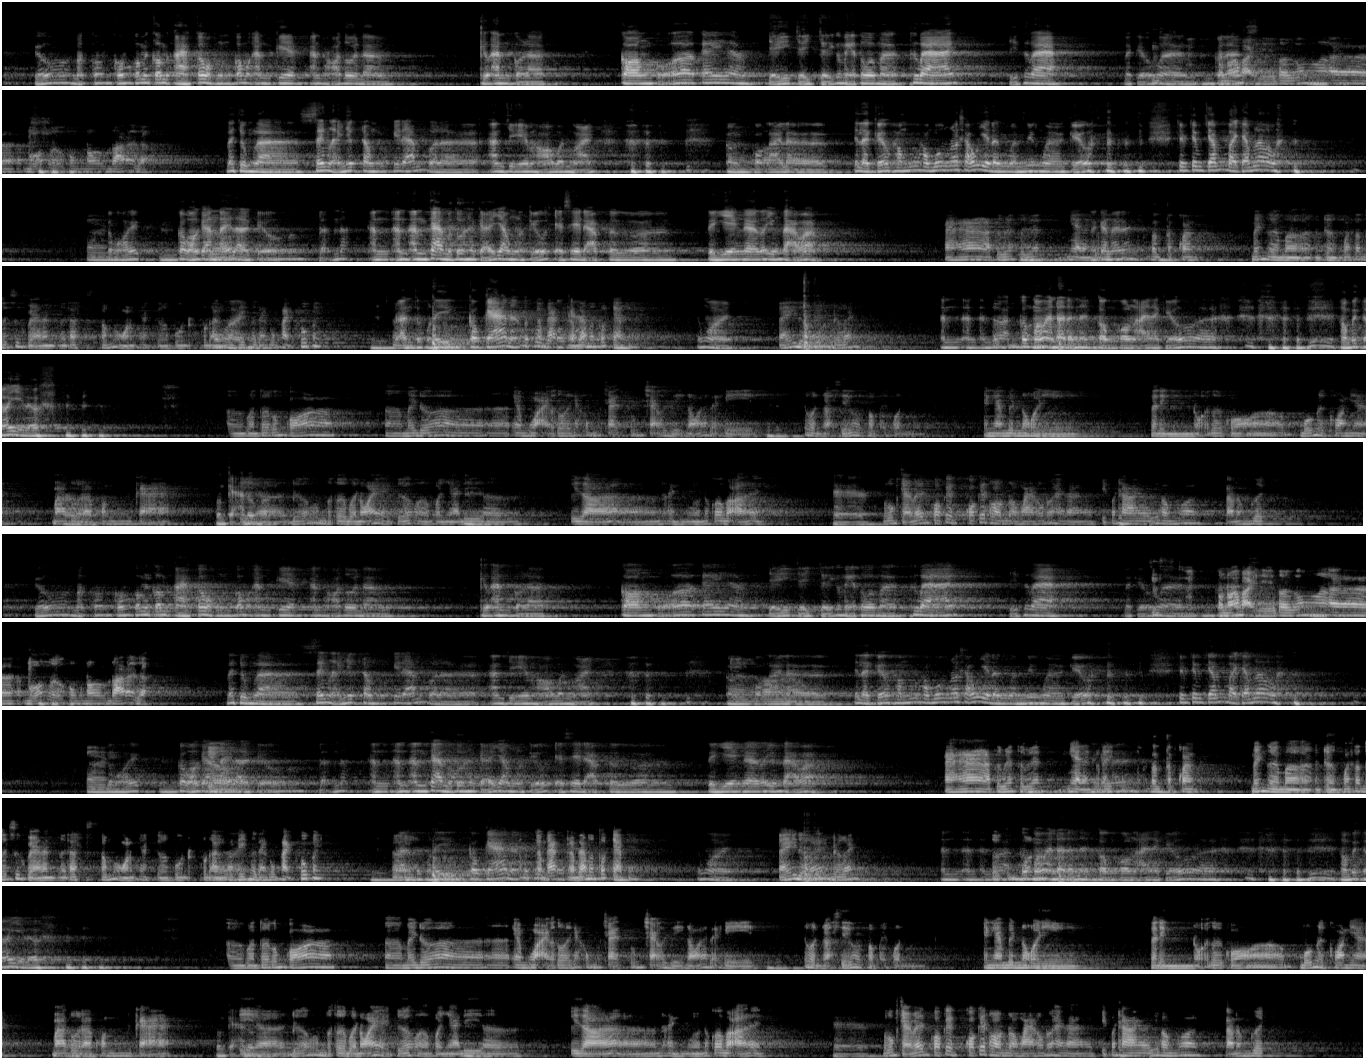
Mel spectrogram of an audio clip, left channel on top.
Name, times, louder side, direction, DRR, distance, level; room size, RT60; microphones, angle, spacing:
voice 1, 0.3-4.0 4.8-5.5 6.2-9.6 10.1-10.6 11.2-12.4 13.1-13.2 14.0-14.2 15.9-26.6 28.3-34.0 34.3-35.5 37.5-37.7 38.3-39.0 43.0-43.4 44.6-47.2 47.9-48.2 50.3-55.6 62.2-62.4 68.8-69.1 70.3-70.9 72.8-73.0 76.5-76.9 79.4-79.5, left 4 dB, 40° left, 10 dB, 0.7 m, -25 dB
voice 2, 11.5-11.9 12.2-15.1 20.9-21.8 28.1-28.5 29.3-29.7 36.7-39.3 39.8-44.2 44.8-45.1 46.1-47.3 48.7-49.5 50.8-51.4 56.8-57.9 58.4-62.1 62.6-63.8 64.4-65.4 66.0-68.3 68.7-69.9 70.6-73.4 73.9-75.8 77.0-80.2 80.4-80.8, right 4 dB, 70° right, 15 dB, 0.8 m, -27 dB
sound 1, 45.0-50.3 50.6-52.4 52.7-52.9, left 1 dB, 65° left, 2.4 m, -34 dB
24.0 x 20.5 x 8.7 m, 2.3 s
head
